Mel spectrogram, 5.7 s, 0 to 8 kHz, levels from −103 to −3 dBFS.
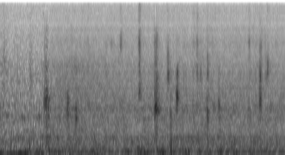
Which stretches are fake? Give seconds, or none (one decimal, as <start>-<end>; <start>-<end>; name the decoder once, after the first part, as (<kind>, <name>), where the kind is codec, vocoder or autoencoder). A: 1.0-5.7 (vocoder, Vocos)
